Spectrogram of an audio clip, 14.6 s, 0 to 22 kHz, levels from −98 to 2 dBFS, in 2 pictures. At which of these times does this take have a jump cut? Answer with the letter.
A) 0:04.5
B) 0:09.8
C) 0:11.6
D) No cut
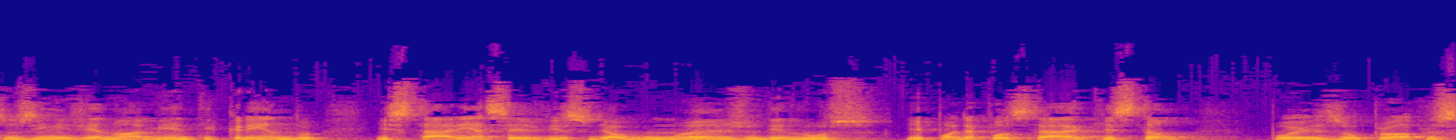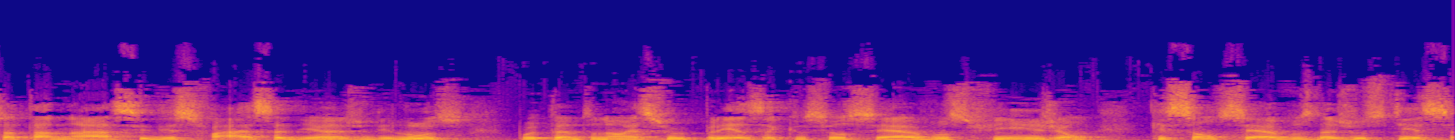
A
